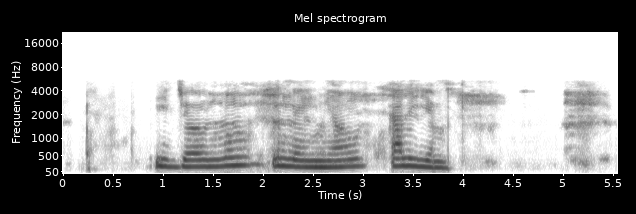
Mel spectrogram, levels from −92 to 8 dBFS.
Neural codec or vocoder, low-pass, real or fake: codec, 16 kHz, 4 kbps, FreqCodec, smaller model; 5.4 kHz; fake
